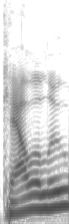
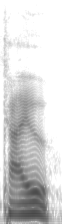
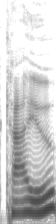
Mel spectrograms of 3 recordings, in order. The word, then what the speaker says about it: Caillou: this feels so good like in the show callaloo or whatever it does caillou his name's caillou caillou yeah i didn't know that's how you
